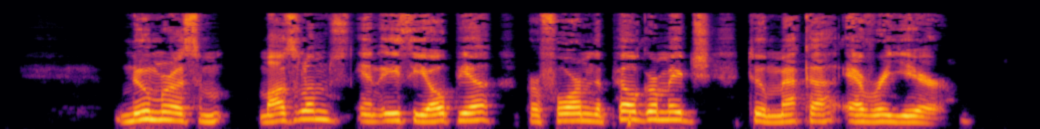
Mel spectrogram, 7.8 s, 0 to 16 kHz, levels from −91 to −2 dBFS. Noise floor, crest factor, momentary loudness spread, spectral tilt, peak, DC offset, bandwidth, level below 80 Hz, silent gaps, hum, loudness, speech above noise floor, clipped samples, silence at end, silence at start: -60 dBFS; 16 dB; 10 LU; -4 dB/octave; -2 dBFS; under 0.1%; 11.5 kHz; -60 dBFS; none; none; -17 LUFS; 43 dB; under 0.1%; 0.55 s; 0.85 s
